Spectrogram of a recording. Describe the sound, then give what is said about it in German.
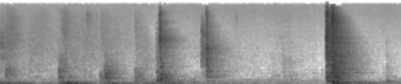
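A door being closed by someone leaving a room, heard as a series of dull, soft thuds that ends in one sharper, louder knock, with no voices over it. “Während Josef die Tür hinter sich schloss”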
